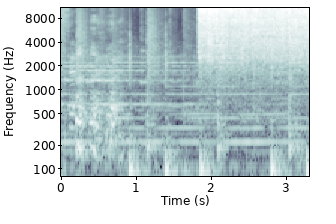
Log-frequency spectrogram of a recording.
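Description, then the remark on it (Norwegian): Twenty sausages frying in plenty of oil in a pan: after a moment of low murmuring background noise, a loud, steady sizzle bursts in and continues, crackling and hissing without pause. “Nå hører vi eh, pølsene steke her.”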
